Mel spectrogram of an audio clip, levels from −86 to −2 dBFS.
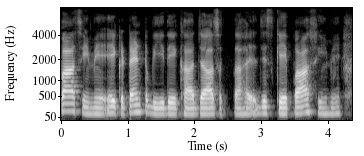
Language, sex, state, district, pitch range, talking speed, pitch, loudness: Hindi, male, Chhattisgarh, Sukma, 115-130 Hz, 190 wpm, 120 Hz, -17 LUFS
